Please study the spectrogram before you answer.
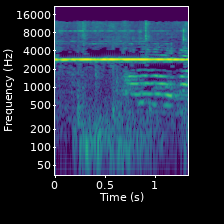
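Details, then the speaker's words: Steady high-pitched electronic hospital warning alarm over low room noise and faint voices, the kind of constant alarm (telemetry, bed, chair, IV pump, code) that nurses describe as causing alarm fatigue. "- I guess I would say alarm fatigue is a, it's a desensitization to the various morning alarms that go off in the hospital, simply because there are so many that are constantly going off."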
